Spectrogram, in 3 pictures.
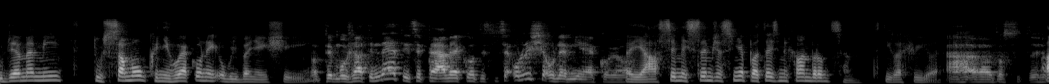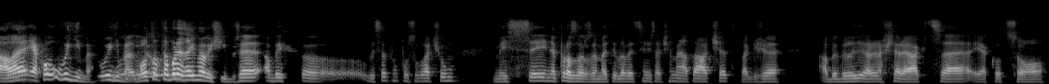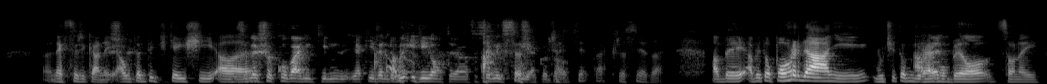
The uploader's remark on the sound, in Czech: Omlouváme se za slabší kvalitu zvuku.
